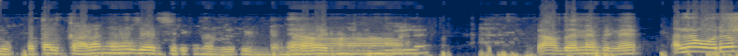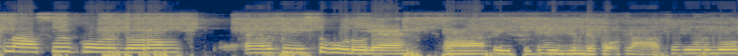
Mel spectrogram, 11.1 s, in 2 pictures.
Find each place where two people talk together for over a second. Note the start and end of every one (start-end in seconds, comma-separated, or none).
0.8-3.0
